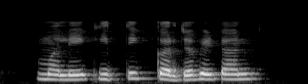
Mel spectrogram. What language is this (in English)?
Marathi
